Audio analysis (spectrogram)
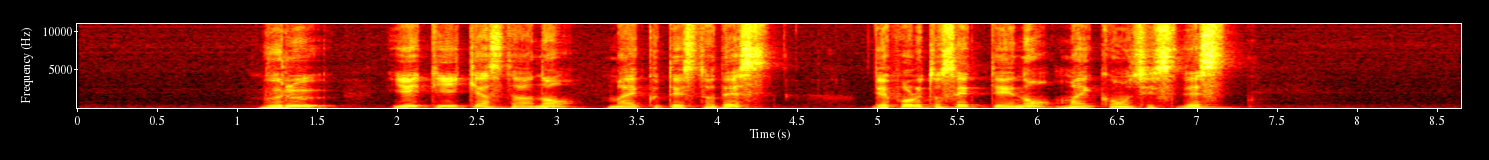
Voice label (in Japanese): G Blue Yeti デフォルト; ロジクール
